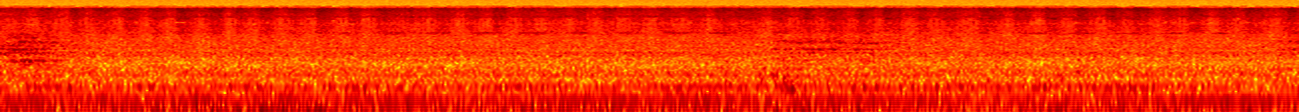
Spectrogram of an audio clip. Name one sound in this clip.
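Fabric rustles softly as a shirt is handled.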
